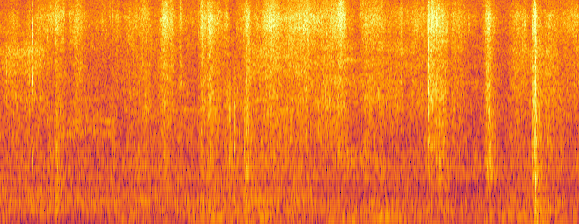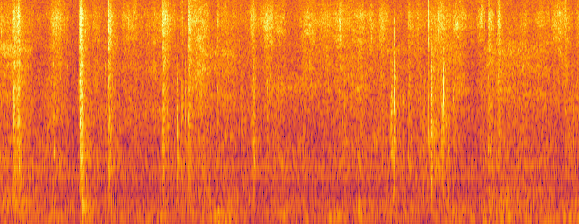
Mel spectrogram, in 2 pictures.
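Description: Hands kneading soft dough in a large metal pan: quiet, irregular pats and handling noises, with scattered light clicks and taps.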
